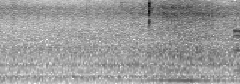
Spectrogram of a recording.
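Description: Steady rushing noise inside a vehicle's cab, with a brief click just over a second in and a short low hum near the middle.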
